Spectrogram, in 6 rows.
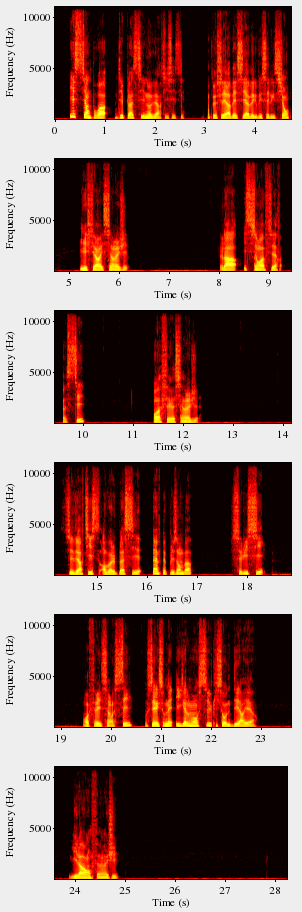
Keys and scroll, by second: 1.5 ctrl+z, 2.4 c, 9.1 g, 18.2 ctrl+z, 19.4 c, 23.7 g.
